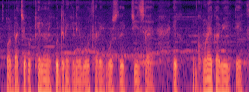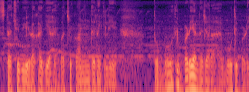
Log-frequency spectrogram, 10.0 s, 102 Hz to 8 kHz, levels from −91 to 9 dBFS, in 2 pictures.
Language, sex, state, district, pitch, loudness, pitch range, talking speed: Hindi, male, Jharkhand, Jamtara, 90 Hz, -21 LUFS, 85-95 Hz, 225 wpm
